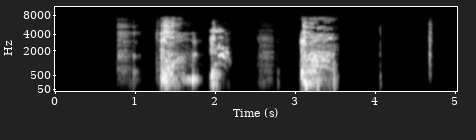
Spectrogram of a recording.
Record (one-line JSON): {"cough_length": "5.0 s", "cough_amplitude": 31135, "cough_signal_mean_std_ratio": 0.32, "survey_phase": "alpha (2021-03-01 to 2021-08-12)", "age": "45-64", "gender": "Female", "wearing_mask": "No", "symptom_none": true, "smoker_status": "Never smoked", "respiratory_condition_asthma": false, "respiratory_condition_other": false, "recruitment_source": "REACT", "submission_delay": "3 days", "covid_test_result": "Negative", "covid_test_method": "RT-qPCR"}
